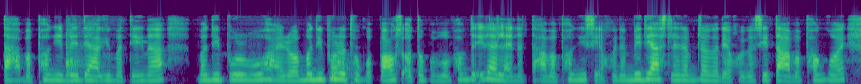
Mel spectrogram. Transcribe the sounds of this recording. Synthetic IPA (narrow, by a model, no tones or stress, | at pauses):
tabɐpʰɐŋimedijaɡimɐteŋnɐmɐnipuɾbuɦajɾɔmɐnipuɾnɐtʰok̚bɐpawsɐtopːɐmɐpʰɐmdɐʔiɾajlajnɐtabɐpʰɐŋisiɐ̰kʰojnɐmedijaslɐjɾɐmdɾɐɡɐdeɐkʰojŋɐsitabɐpʰɐŋoj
